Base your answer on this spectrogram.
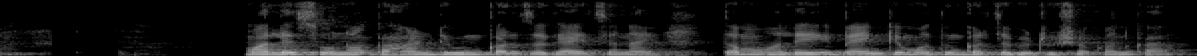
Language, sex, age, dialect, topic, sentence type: Marathi, female, 25-30, Varhadi, banking, question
